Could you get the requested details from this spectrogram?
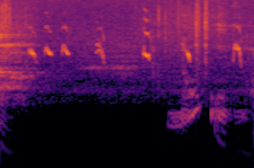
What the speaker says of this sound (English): These little chickens.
